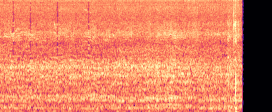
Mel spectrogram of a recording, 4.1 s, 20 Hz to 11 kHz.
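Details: Bees at beekeeping hives on March 25, 2015: a dense, steady low hum of many wings fills the air without pause, and a faint click sounds near the end.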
